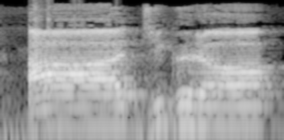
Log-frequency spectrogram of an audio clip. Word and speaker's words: आजिघ्र: आजिघ्र, आधा ग है, फिर घ और फिर र की मात्रा है, तो उच्चारण हुआ आजिघ्र कलशम।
